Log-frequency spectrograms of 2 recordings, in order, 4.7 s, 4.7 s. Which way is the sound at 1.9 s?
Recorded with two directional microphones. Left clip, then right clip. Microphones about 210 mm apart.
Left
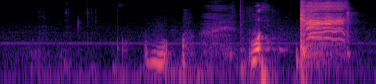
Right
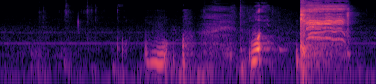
Centre (ahead or behind).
